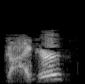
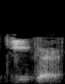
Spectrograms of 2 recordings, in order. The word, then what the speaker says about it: Giger: I go, "Geiger?" I totally mispronounced his name. He's like, "It's Giger."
